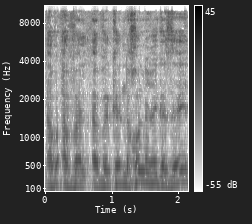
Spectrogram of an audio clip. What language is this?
Hebrew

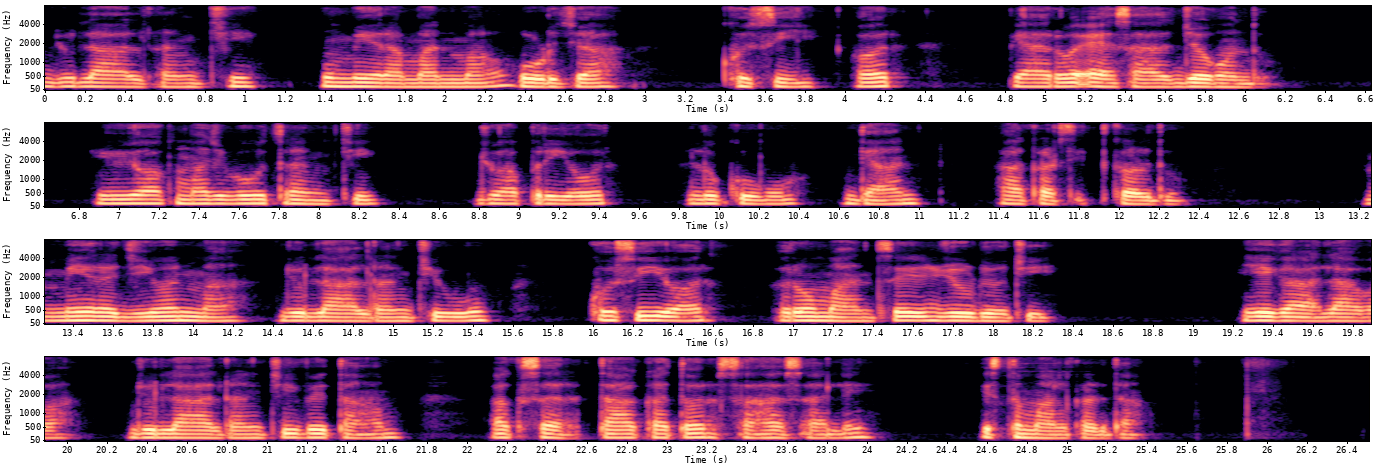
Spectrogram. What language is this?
Garhwali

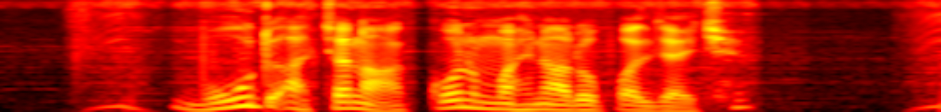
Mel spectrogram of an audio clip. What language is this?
Maithili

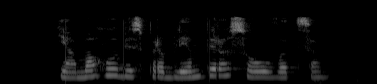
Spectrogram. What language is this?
Belarusian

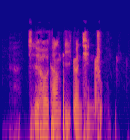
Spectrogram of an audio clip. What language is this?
Chinese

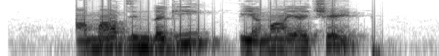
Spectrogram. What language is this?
Domaaki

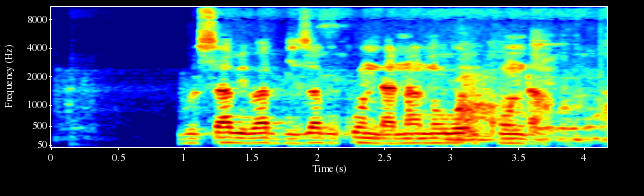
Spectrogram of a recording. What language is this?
Kinyarwanda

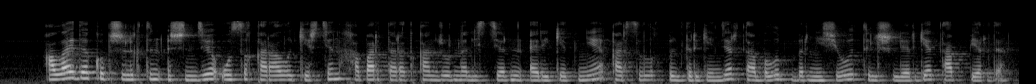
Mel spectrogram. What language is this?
Kazakh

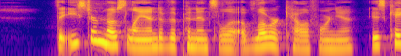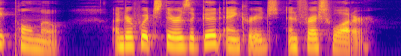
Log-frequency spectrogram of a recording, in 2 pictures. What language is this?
English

